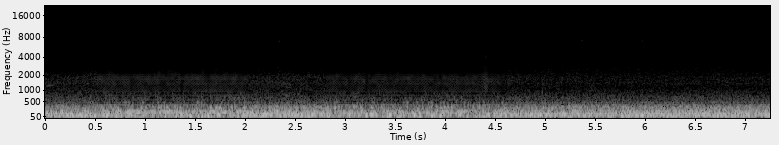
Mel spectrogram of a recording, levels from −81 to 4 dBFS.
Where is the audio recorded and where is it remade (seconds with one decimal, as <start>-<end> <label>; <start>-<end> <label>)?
0.0-0.5 recorded; 0.5-2.0 remade; 2.0-2.8 recorded; 2.8-4.6 remade; 4.6-7.3 recorded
